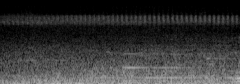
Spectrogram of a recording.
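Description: Rural outdoor ambience: a steady high-pitched insect chirring over a continuous low rumble.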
